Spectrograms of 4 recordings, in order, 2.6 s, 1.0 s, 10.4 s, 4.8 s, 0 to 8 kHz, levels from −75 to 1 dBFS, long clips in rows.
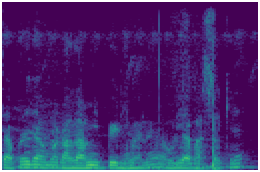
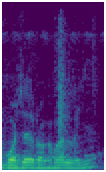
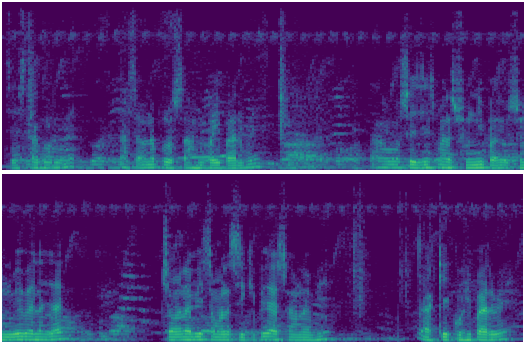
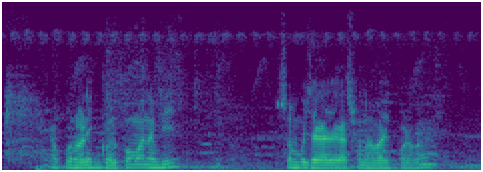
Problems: constant background noise, continuous background conversations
